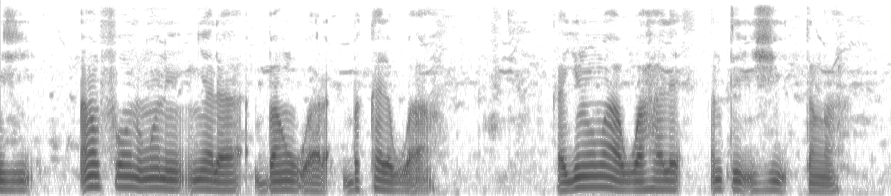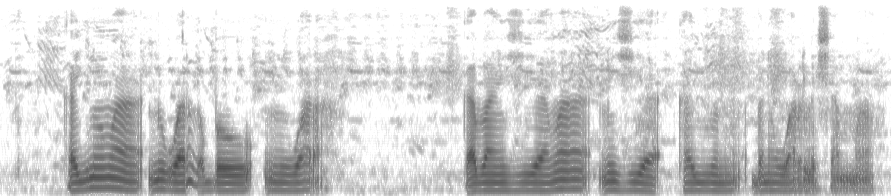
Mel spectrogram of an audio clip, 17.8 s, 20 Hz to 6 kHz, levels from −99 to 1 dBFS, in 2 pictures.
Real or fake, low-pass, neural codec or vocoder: real; 5.4 kHz; none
